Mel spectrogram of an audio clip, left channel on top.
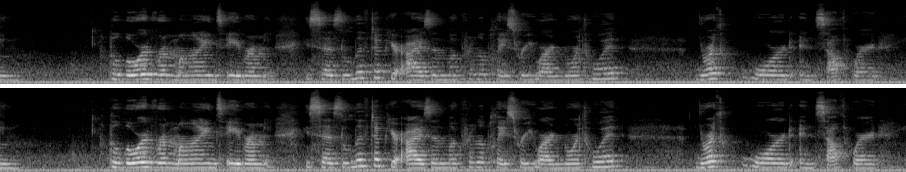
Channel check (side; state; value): left; quieter; 4.0 dB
